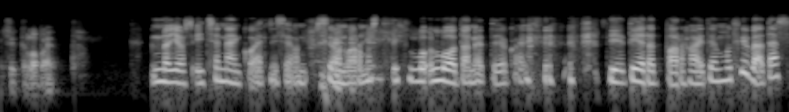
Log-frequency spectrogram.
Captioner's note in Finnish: Nauraa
